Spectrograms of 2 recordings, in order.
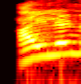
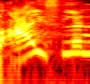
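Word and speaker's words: island: आइलैंड में ना S silent रहता है। इसको आइसलैंड नहीं पढ़िएगा, आइलैंड।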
